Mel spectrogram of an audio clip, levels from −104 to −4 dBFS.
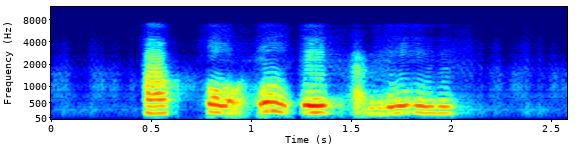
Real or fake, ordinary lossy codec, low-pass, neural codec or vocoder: fake; AAC, 64 kbps; 7.2 kHz; codec, 16 kHz, 0.5 kbps, FreqCodec, smaller model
